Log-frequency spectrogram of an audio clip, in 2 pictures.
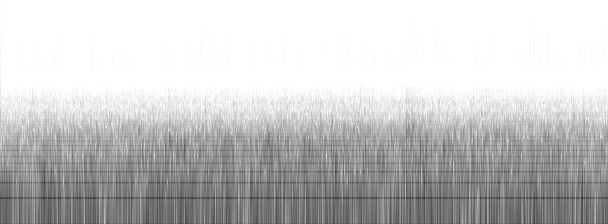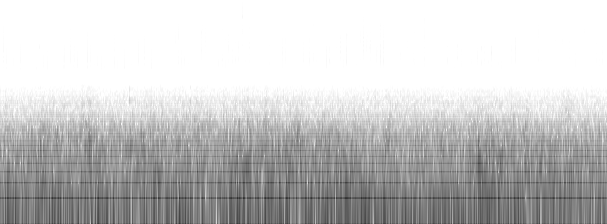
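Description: A steady, loud, low rumbling noise, muffled above the low end, with no tune, beat or pitch in it.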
